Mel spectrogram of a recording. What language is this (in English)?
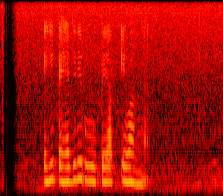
Sinhala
